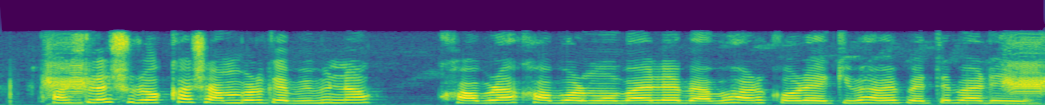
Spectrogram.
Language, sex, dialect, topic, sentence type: Bengali, female, Northern/Varendri, agriculture, question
